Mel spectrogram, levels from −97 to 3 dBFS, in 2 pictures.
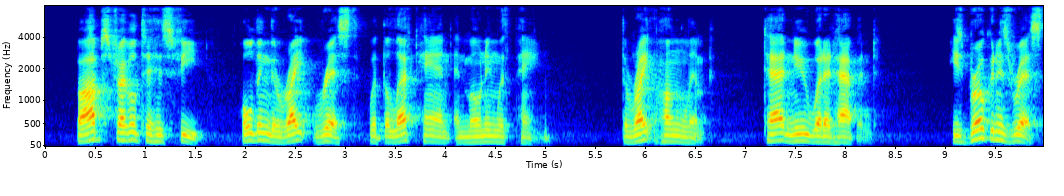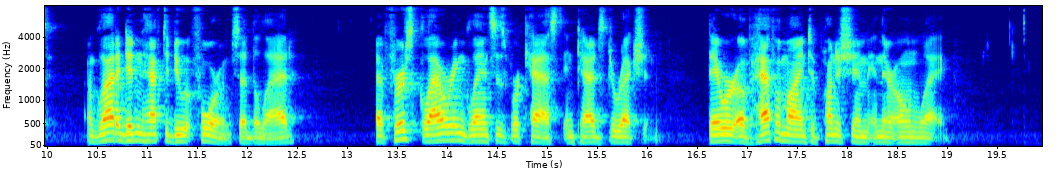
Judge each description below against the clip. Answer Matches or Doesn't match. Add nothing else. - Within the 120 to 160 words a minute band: Doesn't match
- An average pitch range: Matches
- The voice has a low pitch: Matches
